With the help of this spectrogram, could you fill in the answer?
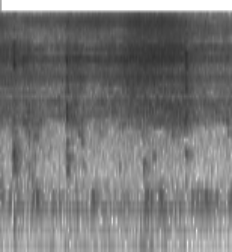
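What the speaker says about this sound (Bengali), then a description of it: "এর মধ্যে ডালটা ঢেলে দিব" Boiled mung dal pours into a pan with turmeric and spices, a loud continuous wet splashing and gushing stream with a few soft knocks, close up and with no talk.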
